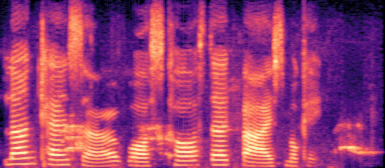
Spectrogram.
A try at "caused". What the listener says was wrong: First of all, pronunciation. Caused, one syllable. Caused. Not caused. Caused.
